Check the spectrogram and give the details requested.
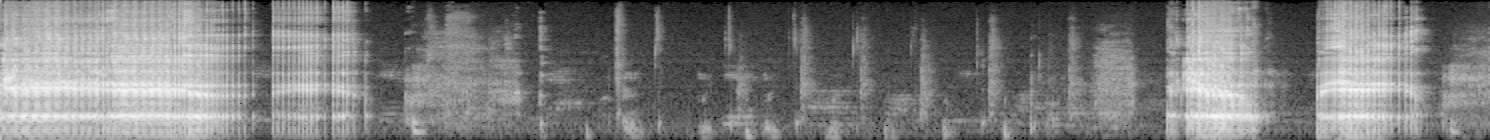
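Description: Several long, loud, rumbling belches with quieter sounds between them; forceful burping.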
